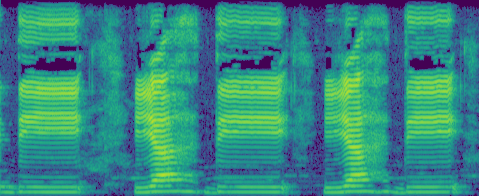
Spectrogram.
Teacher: दाल के नीचे ज़ेर है, आगे या साकिन है, ये या मद्दा है, एक अलिफ की मिकदार खींच कर पढ़ेंगे।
